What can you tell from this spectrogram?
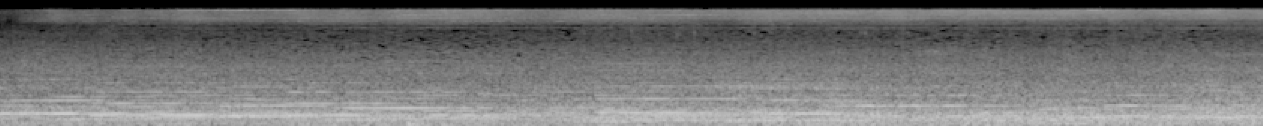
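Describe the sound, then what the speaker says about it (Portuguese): A Rio de Janeiro metro train bound for Jardim Oceânico pulls into a station, producing a loud, continuous rumble and rushing roar with steady rail noise throughout. "tem que pegar esse metrô sentido Jardim Oceânico"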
